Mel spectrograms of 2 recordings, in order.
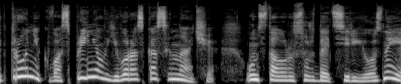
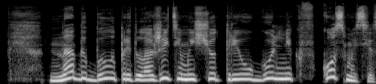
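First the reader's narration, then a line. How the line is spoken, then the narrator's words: Plain. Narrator (Russian): сказал электроник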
